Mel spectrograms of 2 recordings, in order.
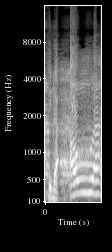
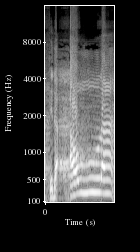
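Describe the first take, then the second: The two takes are said the same way.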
